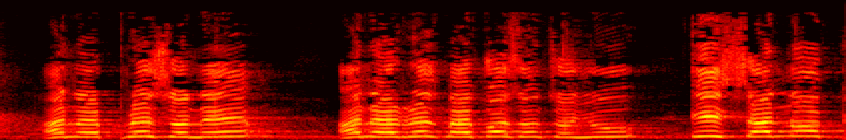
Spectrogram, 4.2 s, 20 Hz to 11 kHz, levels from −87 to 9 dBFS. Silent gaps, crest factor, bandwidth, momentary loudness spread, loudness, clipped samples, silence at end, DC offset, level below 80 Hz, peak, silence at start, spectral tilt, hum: none; 18 dB; 10.5 kHz; 10 LU; -25 LUFS; under 0.1%; 0 s; under 0.1%; -86 dBFS; -8 dBFS; 0 s; -0.5 dB/octave; none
